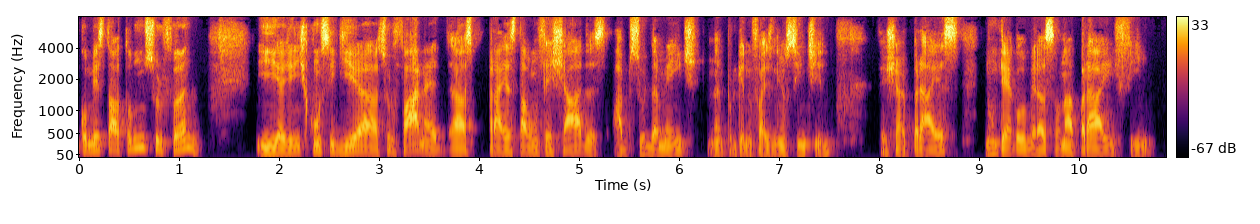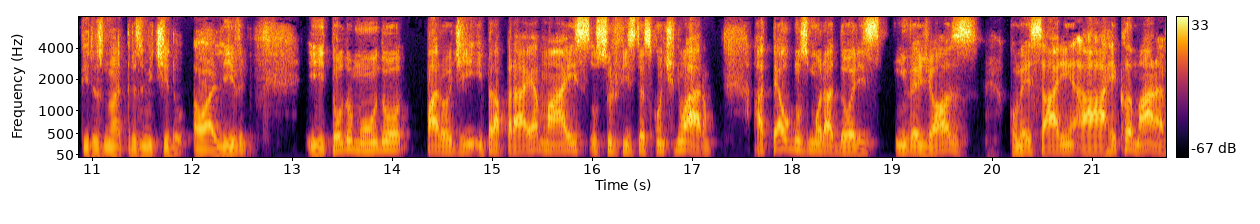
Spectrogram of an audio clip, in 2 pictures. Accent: São Paulo, Brazil; Eu sou aqui de São Paulo

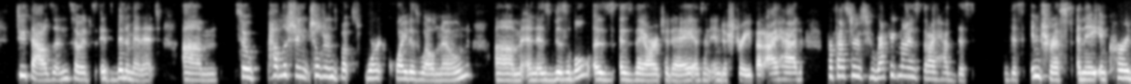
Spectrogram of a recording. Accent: Texas, United States; moved away as an adult; also born or lived in Milwaukee, Wisconsin; I grew up in Texas.

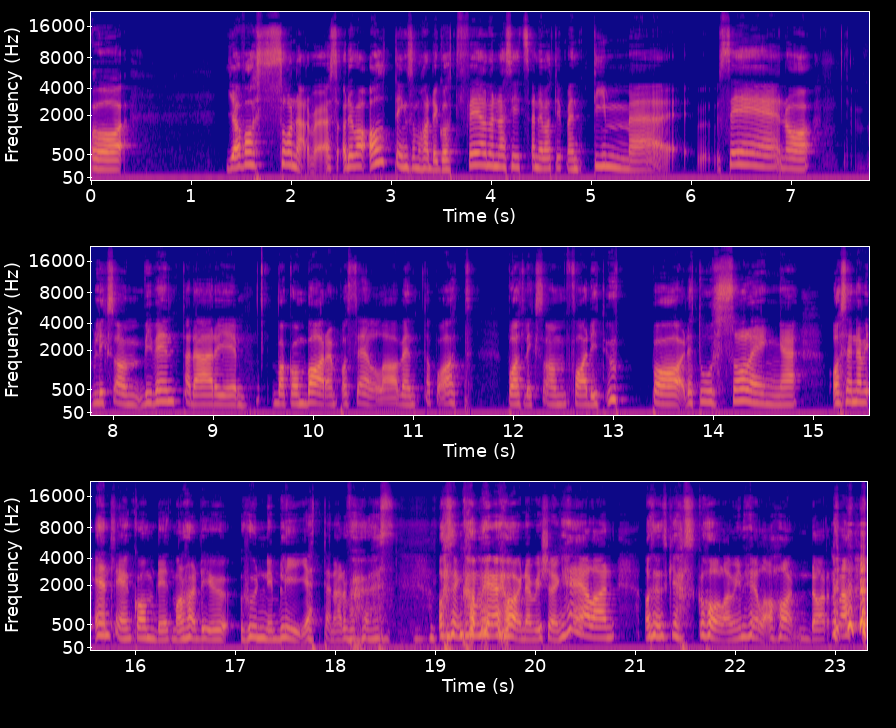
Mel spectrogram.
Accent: Helsinki, Uusimaa, Finland; moved away as an adult; now in Vaasa, Finland; jag är ju från Helsingfors

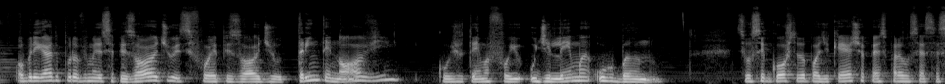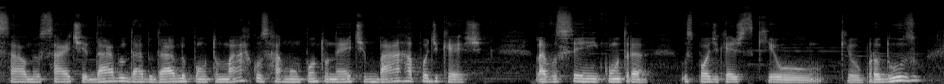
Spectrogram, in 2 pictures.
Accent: São Luís, Maranhão, Brazil; now in Brasília, Brazil; Hoje eu moro aqui em Brasília, mas eu nasci em São Luís do Maranhão

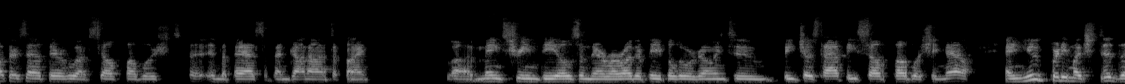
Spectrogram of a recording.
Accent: New York City, New York, United States; like yours truly, born and raised in New York City.

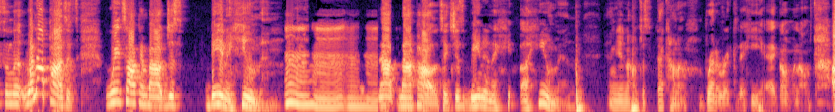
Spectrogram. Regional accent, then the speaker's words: New Orleans, Louisiana, United States; I'm from New Orleans

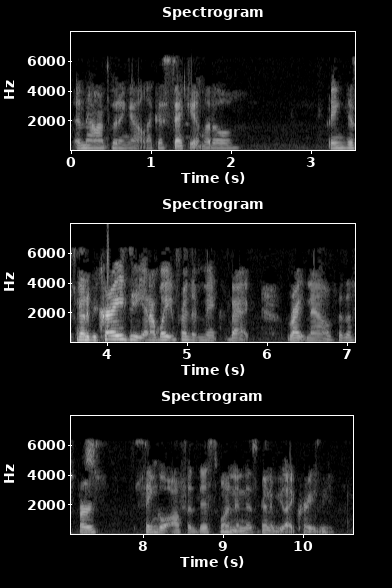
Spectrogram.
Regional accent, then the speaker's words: Georgia, United States; also born or lived in Panama; So I live in Georgia, not Atlanta

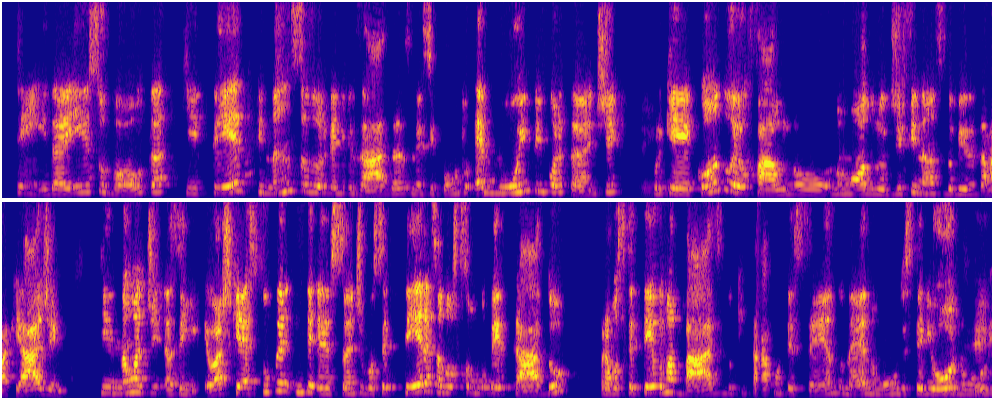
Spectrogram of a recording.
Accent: Brazil; moved away; eu sou brasileira

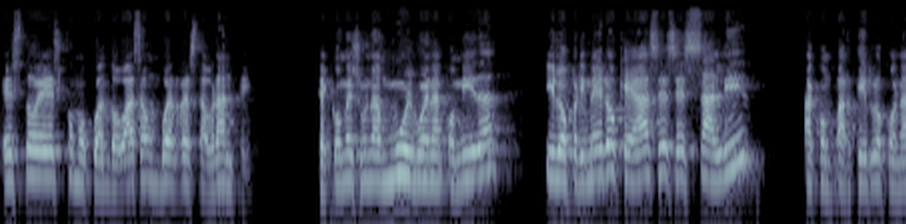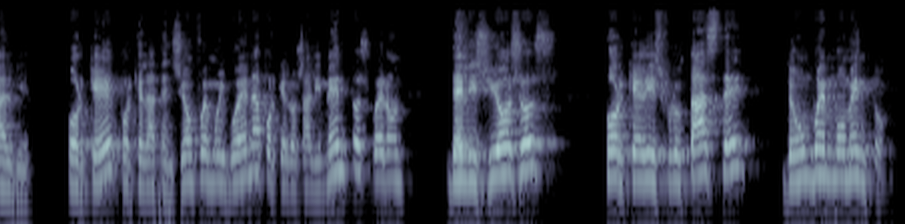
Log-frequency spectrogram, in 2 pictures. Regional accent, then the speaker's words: Colombia; now in Los Angeles, United States; Yo como colombiano

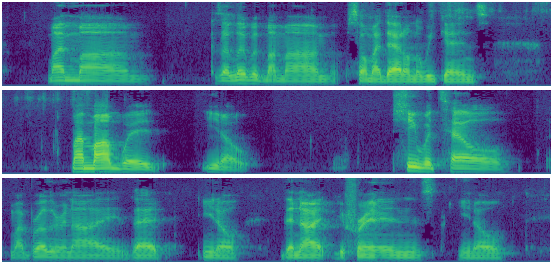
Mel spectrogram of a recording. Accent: New York City, New York, United States; I was born and raised in Brooklyn, and I am a twin

